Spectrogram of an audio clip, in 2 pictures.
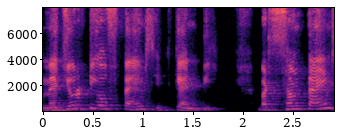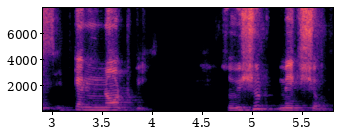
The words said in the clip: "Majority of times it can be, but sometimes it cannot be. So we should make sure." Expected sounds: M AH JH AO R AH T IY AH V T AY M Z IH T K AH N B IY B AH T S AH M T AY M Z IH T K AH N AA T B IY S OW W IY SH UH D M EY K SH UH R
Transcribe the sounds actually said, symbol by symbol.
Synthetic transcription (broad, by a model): M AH JH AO R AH T IY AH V T AY M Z IH T K AH N B IY B AH T S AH M T AY M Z IH T K AH N AA T B IY S OW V IY SH UH D M EY K SH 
